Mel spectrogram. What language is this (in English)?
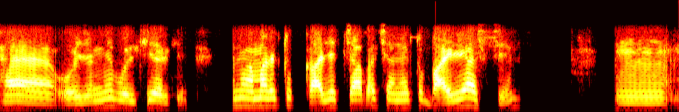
Bangla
